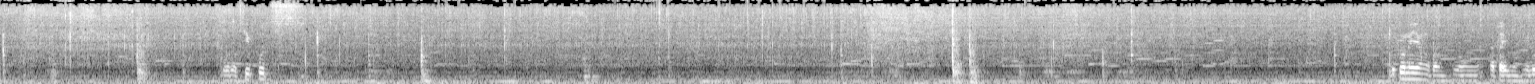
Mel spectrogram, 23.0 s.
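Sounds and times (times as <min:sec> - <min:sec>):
seafood sizzling in a frying pan: 0:00.0 - 0:23.0
wooden spatula scraping a pan: 0:15.5 - 0:17.0.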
